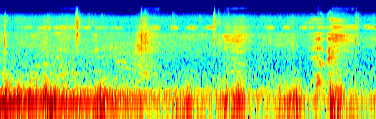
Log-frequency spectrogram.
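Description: Insects chirping in a steady rhythm, a short high pulse about three times a second, over a low hum that dies away about two seconds in, with a few short rustles.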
